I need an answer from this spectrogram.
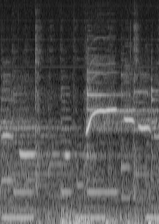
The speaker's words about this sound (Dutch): Dit is al jaren mijn ringtoon. Het is oorspronkelijk uit een film. En oh, Turks Fruit.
